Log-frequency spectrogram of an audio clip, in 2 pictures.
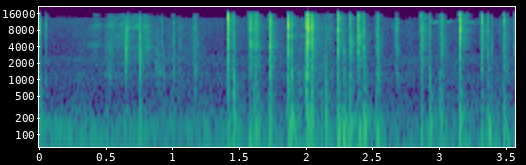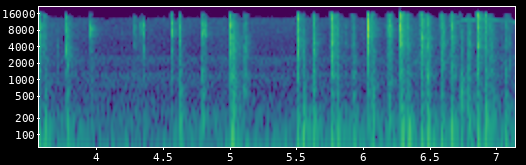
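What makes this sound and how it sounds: Long acrylic nails type rapidly on the bare plastic keys of a backlit MacBook Pro keyboard. Bursts of sharp, bright clicks and taps come in quick runs separated by short pauses, over a low background hum. Each tap dies away almost instantly.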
